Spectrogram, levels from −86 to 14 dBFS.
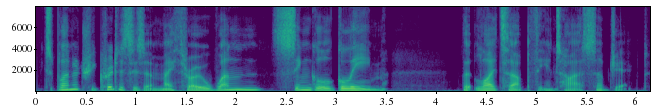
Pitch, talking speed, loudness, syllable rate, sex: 155 Hz, 125 wpm, -21 LUFS, 4.5 syllables/s, male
